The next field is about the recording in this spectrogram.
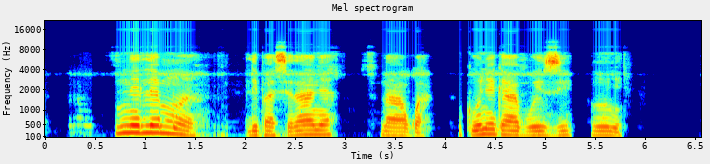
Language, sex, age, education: Igbo, female, 30-45, tertiary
